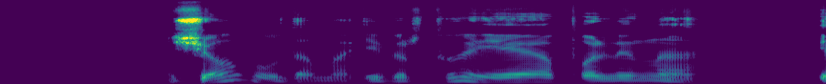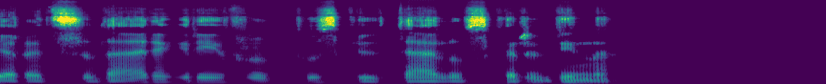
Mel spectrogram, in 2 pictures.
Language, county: Lithuanian, Vilnius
